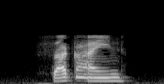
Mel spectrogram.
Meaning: but, however, yet
- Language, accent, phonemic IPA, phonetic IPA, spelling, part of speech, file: Armenian, Eastern Armenian, /sɑˈkɑjn/, [sɑkɑ́jn], սակայն, conjunction, Hy-սակայն.ogg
